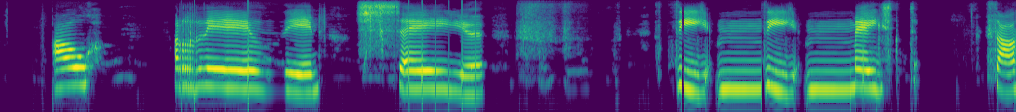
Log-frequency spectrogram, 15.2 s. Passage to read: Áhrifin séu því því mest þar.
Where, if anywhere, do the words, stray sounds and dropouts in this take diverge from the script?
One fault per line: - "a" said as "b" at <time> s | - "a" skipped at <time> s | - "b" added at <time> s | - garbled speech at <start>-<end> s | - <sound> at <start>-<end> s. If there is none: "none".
- dropout at 10.2-10.3 s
